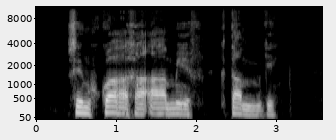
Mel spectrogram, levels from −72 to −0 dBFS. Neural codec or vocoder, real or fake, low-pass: vocoder, 22.05 kHz, 80 mel bands, WaveNeXt; fake; 9.9 kHz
